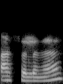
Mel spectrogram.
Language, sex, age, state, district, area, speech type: Tamil, female, 30-45, Tamil Nadu, Tiruchirappalli, rural, conversation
